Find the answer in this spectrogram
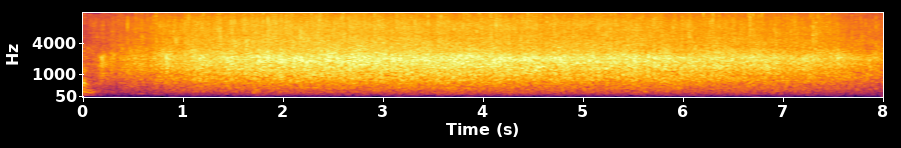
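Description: Large audience applauding, rising quickly to a steady level and easing slightly near the end.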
